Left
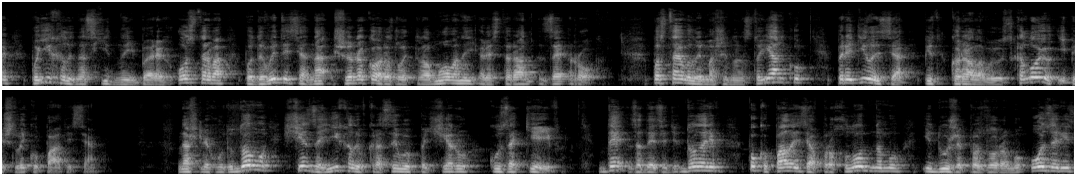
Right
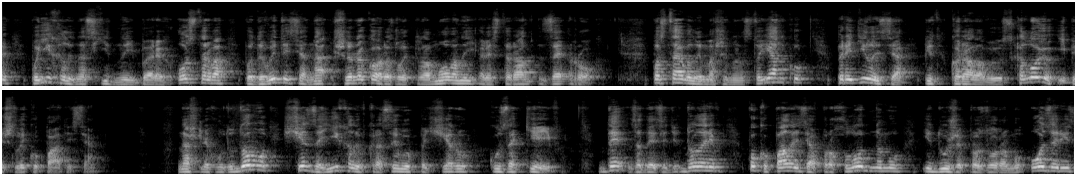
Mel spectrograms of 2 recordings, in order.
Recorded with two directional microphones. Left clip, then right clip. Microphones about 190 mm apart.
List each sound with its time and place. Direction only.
0.0 s speech: 25° right (ahead or behind)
